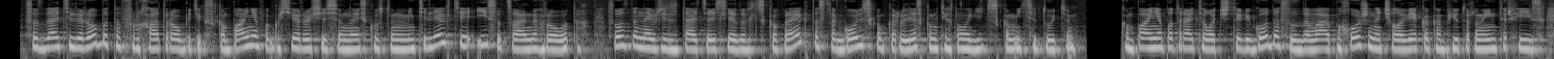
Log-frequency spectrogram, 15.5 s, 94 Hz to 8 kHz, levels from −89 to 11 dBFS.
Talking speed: 125 wpm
